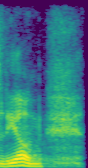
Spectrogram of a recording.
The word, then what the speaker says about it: Lyon: France that I'm sorry most people mispronounce it's Leon um sorry about that um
